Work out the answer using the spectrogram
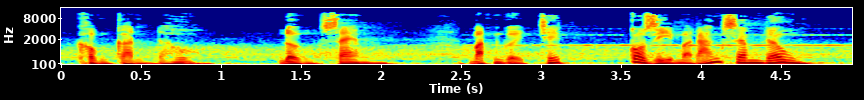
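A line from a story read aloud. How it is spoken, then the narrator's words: Frightened quick protest. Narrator (Vietnamese): Sách Ninh Nhi sợ hãi phản đối ngay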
